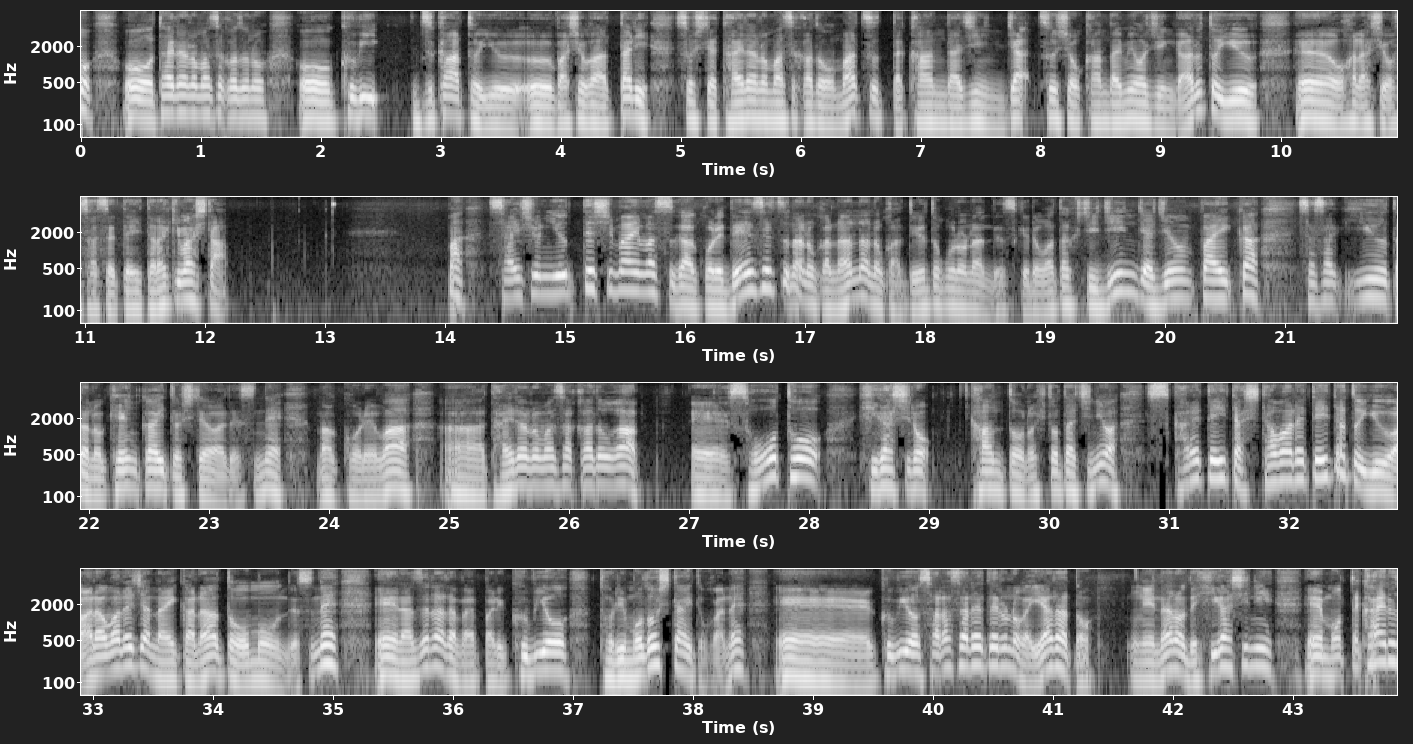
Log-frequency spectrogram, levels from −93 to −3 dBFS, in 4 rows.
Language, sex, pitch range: Japanese, male, 115-155 Hz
